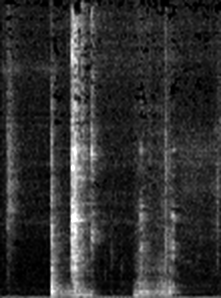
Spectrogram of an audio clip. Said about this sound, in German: Und da tun wir Olivenöl rein. Einen guten Schuss. Viva España. Ich habe hier Spanisches.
